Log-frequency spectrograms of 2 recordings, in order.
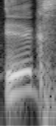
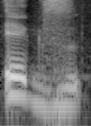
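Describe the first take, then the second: First: The word ends with a ks sound. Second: The word ends with a gz sound. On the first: The speaker calls it wrong. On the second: The speaker calls it right.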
